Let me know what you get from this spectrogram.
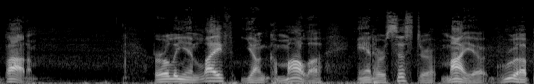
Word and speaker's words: Kamala: Biden's VP pick, why Kamala Harris embraces her biracial roots. So this is August 11, BBC. My name is pronounced Kamala, like the punctuation mark.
